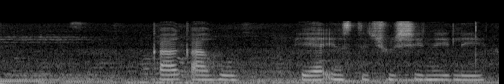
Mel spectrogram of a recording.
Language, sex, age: Southern Sotho, female, 20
